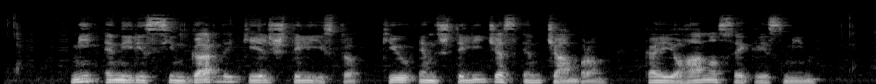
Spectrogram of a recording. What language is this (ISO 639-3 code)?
epo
